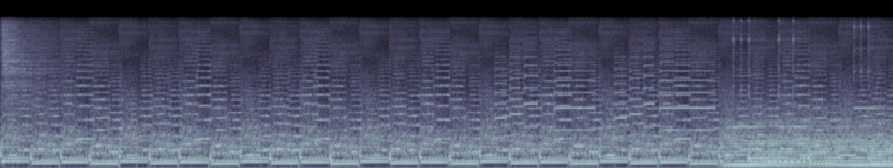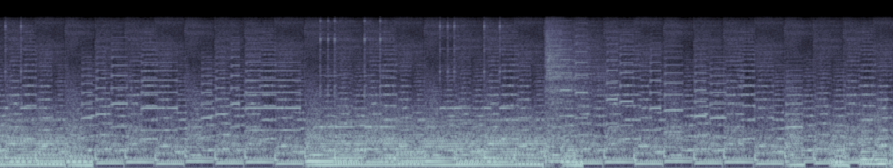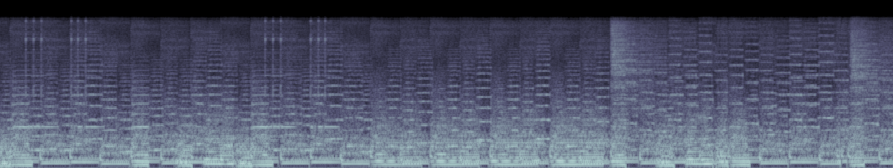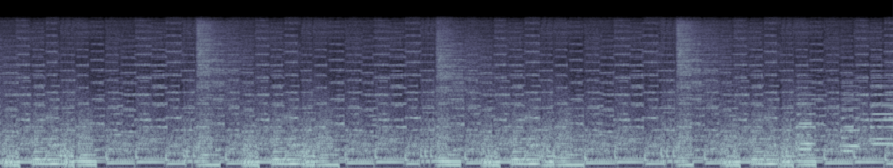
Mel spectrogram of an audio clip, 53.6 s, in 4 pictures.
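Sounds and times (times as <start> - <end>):
music: 0.0 - 53.5.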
